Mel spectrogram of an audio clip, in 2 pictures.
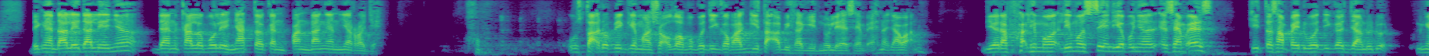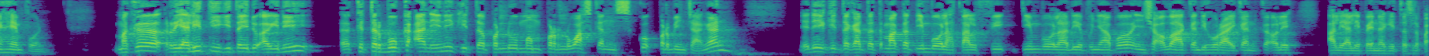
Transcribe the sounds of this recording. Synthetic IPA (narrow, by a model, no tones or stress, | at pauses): dəŋandalədaleɲədankalawbolɛhɲat̪əkanpandaŋanjaŋro̰d͡ʒɛʔ̚ | ust̪a̰ʔdʊʔpik̬ɪmaʃa̰ʔə̰lˠːɑhpukut̪̬iɡapaɡit̪a̰ʔabɪhlaɡinulɪhɛsɛmɛ̰snaʔd͡ʒawa̰ʔni | diədapʰat̪̚liməliməsɪndiəpuɲəɛsɛmɛs | kit̪əsampajduat̪iɡad͡ʒamdudʊʔ | dəŋanɦɛmfɔ̰n | makarialit̪ikit̪aidʊpaɡini | kət̪ərbukaʔaninikit̪apərluməmpərluaskansə̥kʊʔpərbiɲt͡ʃa̰ŋan | d͡ʒadikit̪akat̪amakat̪imbolaht̪alfɪk̚t̪imbolahdiapuɲaːpəinʃaʔəlˠːɑhakandiɦuɾajkankəolɛh | ʔalialipenəkit̪əsələpa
